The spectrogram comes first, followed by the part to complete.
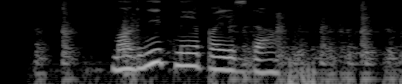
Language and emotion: Russian, sad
